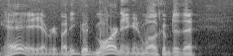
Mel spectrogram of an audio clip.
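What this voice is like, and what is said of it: Imitated radio announcer voice. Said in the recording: “I'll greet you with my radio voice”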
